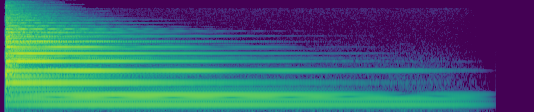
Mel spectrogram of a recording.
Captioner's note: bell ringing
